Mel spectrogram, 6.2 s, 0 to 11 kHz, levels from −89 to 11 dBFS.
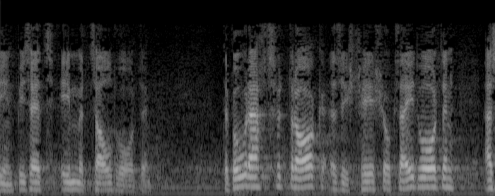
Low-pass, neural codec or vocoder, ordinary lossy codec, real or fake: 7.2 kHz; none; none; real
